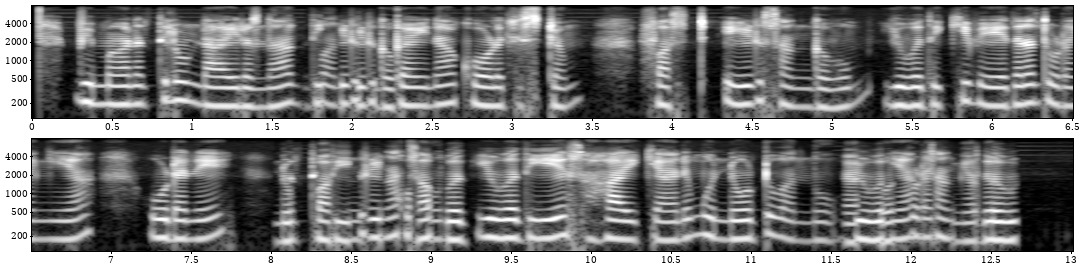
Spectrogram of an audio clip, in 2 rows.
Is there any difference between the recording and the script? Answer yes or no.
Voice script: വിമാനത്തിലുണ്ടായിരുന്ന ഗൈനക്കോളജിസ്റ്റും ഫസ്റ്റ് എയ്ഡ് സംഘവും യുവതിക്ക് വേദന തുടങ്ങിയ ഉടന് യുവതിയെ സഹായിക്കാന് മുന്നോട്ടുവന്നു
yes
